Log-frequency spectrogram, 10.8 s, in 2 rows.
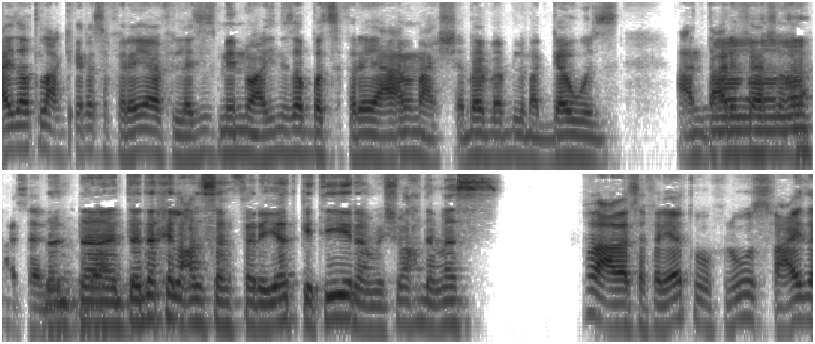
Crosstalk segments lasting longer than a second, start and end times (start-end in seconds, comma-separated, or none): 4.8-6.2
